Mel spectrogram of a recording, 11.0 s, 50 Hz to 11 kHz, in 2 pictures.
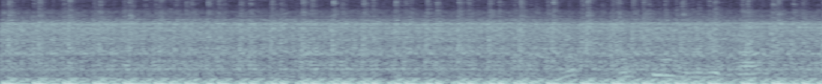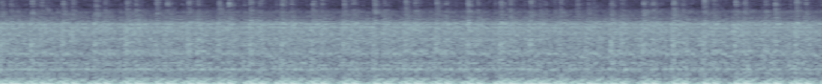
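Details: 2006 Ducati Monster S2R 800 after fuel pump replacement and injector cleaning, first run in years: steady, lumpy twin-cylinder beat, even and regular with no knocks or misses while idling and revving; normal idle and revving.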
